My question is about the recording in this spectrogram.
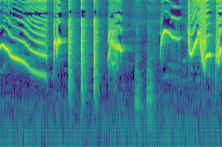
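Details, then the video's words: Javan myna song used as a lure to prompt a quiet bird to sing at night: a long descending whistle, then loud harsh broadband bursts, low croaks, and rising whistled notes with chattery ends. "Untuk pancingan malam hari jalak kebo malas bunyi"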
